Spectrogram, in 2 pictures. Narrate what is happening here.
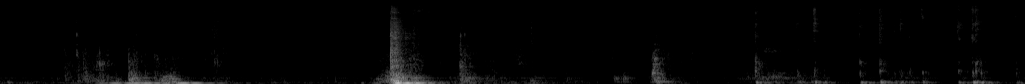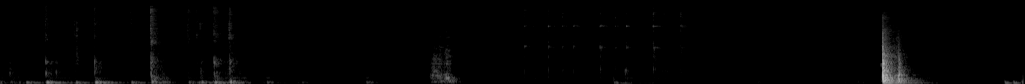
i close the window and sit down to type on my laptop and pick up the mug and do a little tap on it, drinks some water and puts the cup back down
